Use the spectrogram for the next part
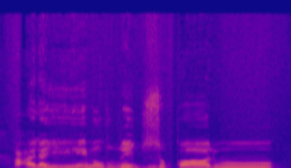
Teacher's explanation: جیم حروف قلقلہ میں سے ہیں. یہاں پر ساکن بھی ہیں اس میں قلقلہ کریں گے یعنی آواز میں جنبش پیدا ہوگی. وضاحت کے ساتھ جیم کو ادا کریں گے.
